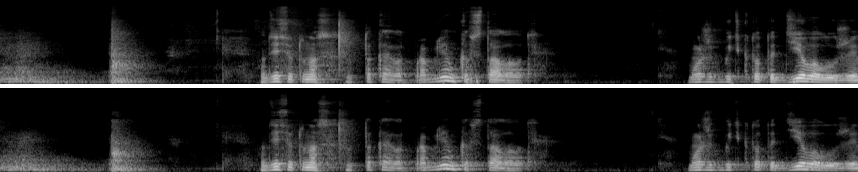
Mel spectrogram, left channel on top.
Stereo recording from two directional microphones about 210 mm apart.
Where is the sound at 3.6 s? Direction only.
15° left (ahead or behind).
